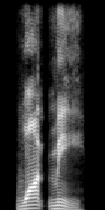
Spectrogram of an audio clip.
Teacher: all we're doing is we're not pushing out that t sound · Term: flat t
